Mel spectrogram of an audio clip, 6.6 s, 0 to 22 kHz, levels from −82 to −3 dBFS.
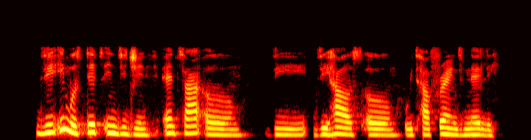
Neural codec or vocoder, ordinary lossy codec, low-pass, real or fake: none; none; 5.4 kHz; real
